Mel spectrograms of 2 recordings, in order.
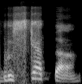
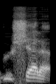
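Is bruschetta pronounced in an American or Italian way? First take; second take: Italian; American. First: The word is pronounced the Italian way. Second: The word is pronounced the American way. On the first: The speaker calls it right. "oh no, it's bruschetta" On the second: The speaker calls it wrong. "in America they say bruschetta"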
